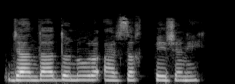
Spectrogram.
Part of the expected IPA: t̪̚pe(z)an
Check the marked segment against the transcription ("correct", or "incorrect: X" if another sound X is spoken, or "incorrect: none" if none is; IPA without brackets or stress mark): incorrect: ʒ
